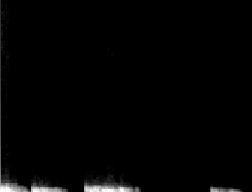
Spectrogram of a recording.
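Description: Three low, muffled bumps, each up to about half a second long, the last one faint and near the end.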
